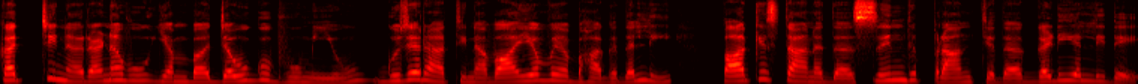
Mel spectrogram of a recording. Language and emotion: Kannada, neutral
